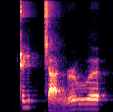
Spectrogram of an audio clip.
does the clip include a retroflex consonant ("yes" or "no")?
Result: yes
